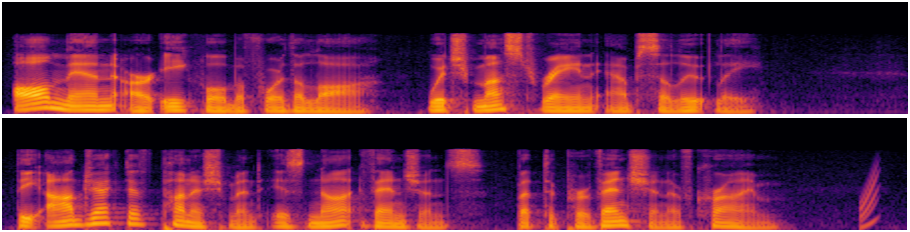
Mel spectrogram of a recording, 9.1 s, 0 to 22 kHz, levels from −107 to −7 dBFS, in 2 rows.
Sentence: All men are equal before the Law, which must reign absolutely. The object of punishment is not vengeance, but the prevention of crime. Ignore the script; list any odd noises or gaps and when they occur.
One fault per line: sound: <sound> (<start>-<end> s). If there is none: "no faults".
sound: chirp (8.8-8.9 s)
